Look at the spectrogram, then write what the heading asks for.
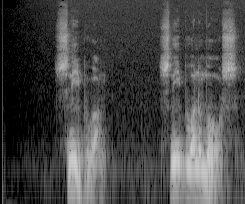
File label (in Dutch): "snijboon", Limburgs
